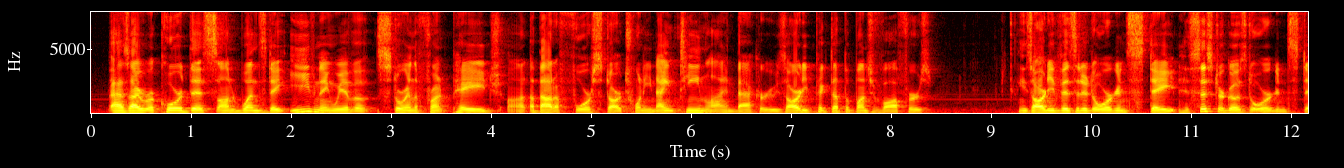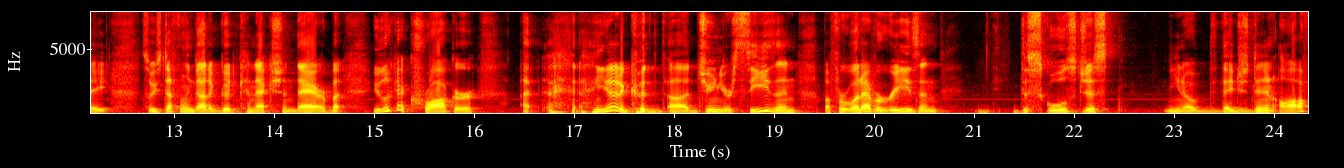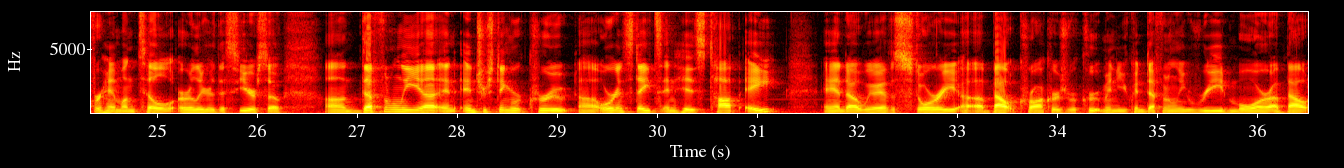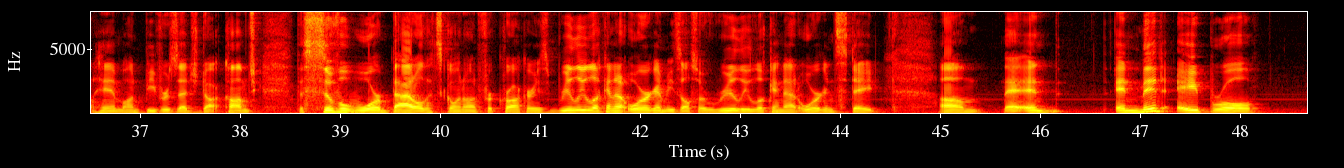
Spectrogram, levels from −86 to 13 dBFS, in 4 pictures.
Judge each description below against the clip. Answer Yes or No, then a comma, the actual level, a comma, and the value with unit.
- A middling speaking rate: Yes, average, 170 wpm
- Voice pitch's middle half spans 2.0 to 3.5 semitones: Yes, average, 3.0 semitones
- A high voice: No, low, 115 Hz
